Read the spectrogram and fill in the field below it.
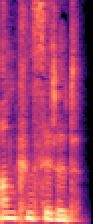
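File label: "unconsidered", British English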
